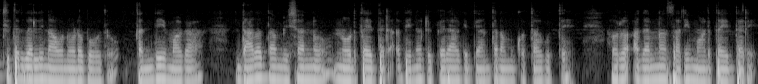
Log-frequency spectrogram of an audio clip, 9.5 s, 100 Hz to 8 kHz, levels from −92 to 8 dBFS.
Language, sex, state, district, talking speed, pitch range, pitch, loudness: Kannada, male, Karnataka, Bellary, 115 wpm, 110-125 Hz, 115 Hz, -23 LUFS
